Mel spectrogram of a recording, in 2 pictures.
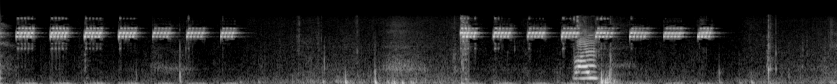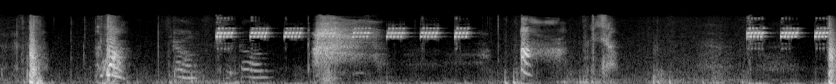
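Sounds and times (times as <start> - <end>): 
cricket chirping in rapid high trills: 0.0 - 2.5, 4.6 - 7.2, 10.6 - 13.2, 15.8 - 16.7
speech: 5.8 - 6.2.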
